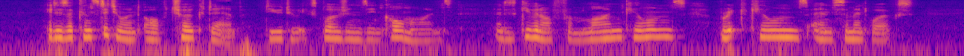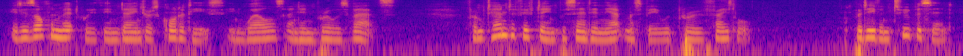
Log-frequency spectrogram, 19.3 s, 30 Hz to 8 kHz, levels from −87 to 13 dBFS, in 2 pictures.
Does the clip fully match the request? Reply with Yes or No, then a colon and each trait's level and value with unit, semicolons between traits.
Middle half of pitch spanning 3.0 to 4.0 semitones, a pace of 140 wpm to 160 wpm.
No: average, 3.4 semitones; average, 175 wpm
